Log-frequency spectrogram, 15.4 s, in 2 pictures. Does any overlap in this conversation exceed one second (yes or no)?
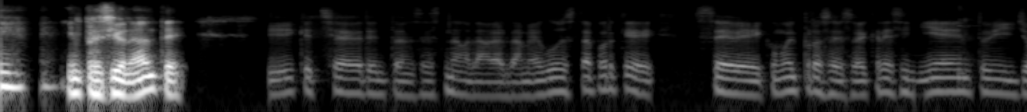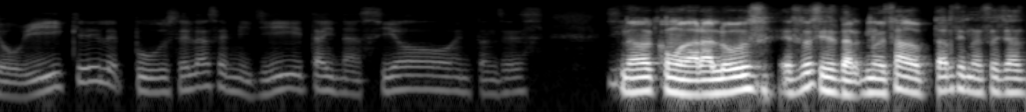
yes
